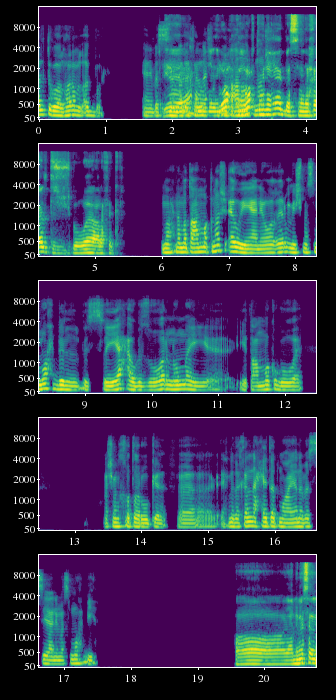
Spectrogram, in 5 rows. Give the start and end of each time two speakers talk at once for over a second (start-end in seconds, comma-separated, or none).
1.9-3.7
